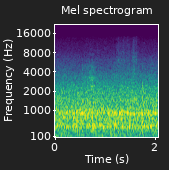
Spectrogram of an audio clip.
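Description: Steady, even hiss of background room noise, with no other sound rising above it.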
